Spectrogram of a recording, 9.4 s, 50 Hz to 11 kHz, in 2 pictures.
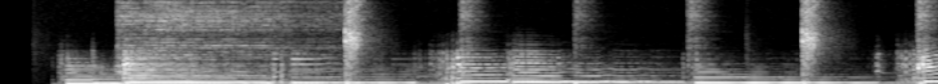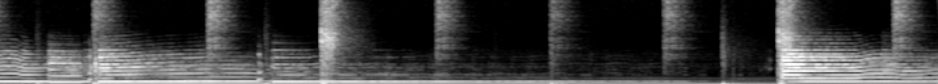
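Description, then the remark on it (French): A dry electric guitar solo in A major in the style of a guitarist, played without heavy reverb, with sustained, bending lead notes over a steady low backing and regular drum hits. It is loud and up front, with no talking. “En ce qui concerne le son, là évidemment j'ai pas la grosse réverb, si vous avez une Lexicon avec 7 secondes de réverb derrière, ce sera très bien.”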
